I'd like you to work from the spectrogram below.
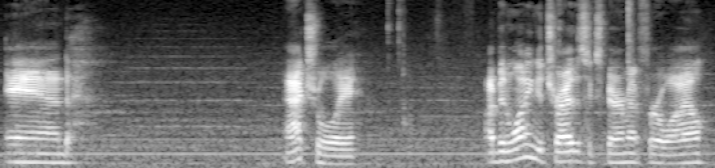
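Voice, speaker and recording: There's a little hiss or hum behind this American gaming host's mid-range, sharp-toned voice as he goes through a strategy game a bit slowly. He muses aloud casually, using many fillers.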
